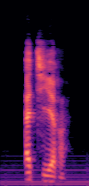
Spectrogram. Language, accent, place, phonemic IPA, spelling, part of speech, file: French, France, Lyon, /a.tiʁ/, attire, verb, LL-Q150 (fra)-attire.wav
- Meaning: inflection of attirer: 1. first/third-person singular present indicative/subjunctive 2. second-person singular imperative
